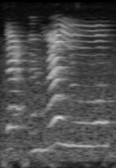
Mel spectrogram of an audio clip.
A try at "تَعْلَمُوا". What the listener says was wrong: تعلا لام زبر لا پہلے. تَعْلَمُوا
